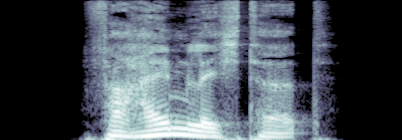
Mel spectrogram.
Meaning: inflection of verheimlichen: 1. second-person plural preterite 2. second-person plural subjunctive II
- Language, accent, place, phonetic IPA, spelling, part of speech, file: German, Germany, Berlin, [fɛɐ̯ˈhaɪ̯mlɪçtət], verheimlichtet, verb, De-verheimlichtet.ogg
